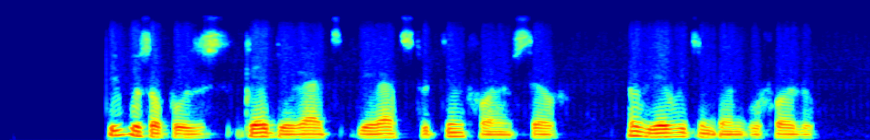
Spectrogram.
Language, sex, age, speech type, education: Nigerian Pidgin, male, 15-29, spontaneous, tertiary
